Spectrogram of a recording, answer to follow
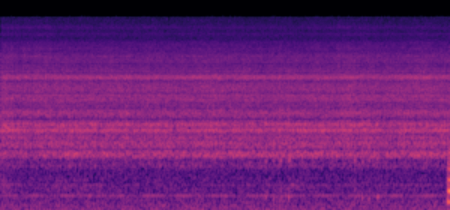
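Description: A steady, even hiss with a faint hum underneath: the recording's own background noise, with no distinct sound events.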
